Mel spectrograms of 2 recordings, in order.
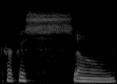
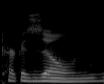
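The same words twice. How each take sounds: First: The middle consonant is an s sound. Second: The middle consonant is a z sound. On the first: The speaker calls it right. "It's Carcassonne" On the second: The speaker calls it wrong. "I said Carcassonne with the Z"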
